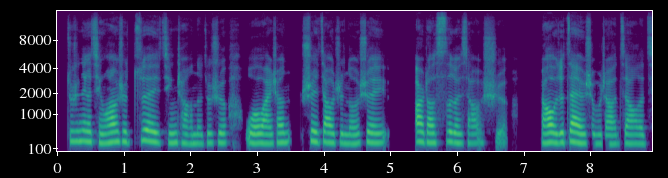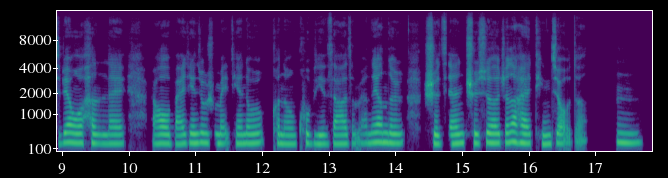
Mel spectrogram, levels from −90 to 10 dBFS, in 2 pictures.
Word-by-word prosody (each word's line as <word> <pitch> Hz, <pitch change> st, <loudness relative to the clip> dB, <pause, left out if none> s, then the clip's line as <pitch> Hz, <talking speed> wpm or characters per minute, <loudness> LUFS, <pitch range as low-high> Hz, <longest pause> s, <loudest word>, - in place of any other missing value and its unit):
就 240 Hz, -, -4 dB
是 235 Hz, -, 0 dB
那 240 Hz, 0 st, +1 dB
个 230 Hz, -, +3 dB
情 215 Hz, -3 st, -2 dB
况 220 Hz, +3 st, +5 dB
是 230 Hz, 0 st, 0 dB
最 235 Hz, 0 st, +3 dB
经 210 Hz, -1 st, -2 dB
常 200 Hz, -2 st, -4 dB
的， 195 Hz, 0 st, -4 dB
就 205 Hz, +2 st, -4 dB
是 210 Hz, -1 st, -2 dB, 0.3 s
我 200 Hz, -1 st, +3 dB
晚 200 Hz, -1 st, +3 dB
上 215 Hz, +1 st, +1 dB, 0.2 s
睡 235 Hz, -2 st, +2 dB
觉 215 Hz, -1 st, +4 dB
只 205 Hz, 0 st, -3 dB
能 195 Hz, +1 st, -2 dB
睡 210 Hz, -1 st, 0 dB, 0.4 s
2-4 220 Hz, 0 st, +3 dB
个 210 Hz, -2 st, +1 dB
小 200 Hz, +1 st, -6 dB
时， 210 Hz, -, -9 dB, 0.5 s
然 205 Hz, -, +3 dB
后 215 Hz, -, +10 dB
我 215 Hz, -, +5 dB
就 215 Hz, -, +4 dB
再 220 Hz, 0 st, +7 dB
也 200 Hz, -, +2 dB
睡 200 Hz, 0 st, -3 dB
不 195 Hz, -, -4 dB
着 185 Hz, -1 st, -1 dB
觉 195 Hz, 0 st, -2 dB
了， 190 Hz, 0 st, -3 dB
即 190 Hz, +1 st, -12 dB
便 215 Hz, +1 st, +2 dB
我 205 Hz, 0 st, +2 dB
很 195 Hz, -2 st, -3 dB
累， 195 Hz, +1 st, -3 dB, 0.4 s
然 -, -, -4 dB
后 195 Hz, 0 st, +3 dB
白 190 Hz, 0 st, -3 dB
天 200 Hz, 0 st, +1 dB
就 210 Hz, 0 st, 0 dB
是 200 Hz, -, -9 dB
每 195 Hz, 0 st, -3 dB
天 195 Hz, -1 st, -4 dB
都 200 Hz, +2 st, -1 dB
可 200 Hz, -, -5 dB
能 185 Hz, -1 st, -3 dB
哭 200 Hz, +1 st, -5 dB
鼻 190 Hz, -1 st, -3 dB
子 185 Hz, +1 st, -8 dB
啊 190 Hz, 0 st, -1 dB
怎 195 Hz, +1 st, -10 dB
么 -, -, -12 dB
样， 200 Hz, 0 st, -8 dB
那 215 Hz, -, 0 dB
样 220 Hz, 0 st, +2 dB
的 200 Hz, 0 st, 0 dB, 0.3 s
时 190 Hz, -2 st, +1 dB
间 195 Hz, +1 st, -1 dB
持 200 Hz, 0 st, +1 dB
续 215 Hz, +2 st, -1 dB
了 205 Hz, 0 st, +4 dB
真 210 Hz, +1 st, -1 dB
的 225 Hz, 0 st, +4 dB
还 205 Hz, -1 st, +2 dB
挺 190 Hz, -2 st, -4 dB
久 205 Hz, +2 st, -3 dB
的， -, -, -13 dB, 0.4 s
嗯。 210 Hz, 0 st, -3 dB
205 Hz, 245 characters per minute, -24 LUFS, 195-215 Hz, 0.5 s, 后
